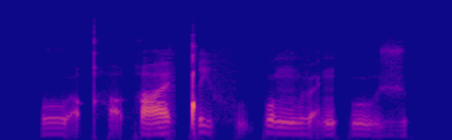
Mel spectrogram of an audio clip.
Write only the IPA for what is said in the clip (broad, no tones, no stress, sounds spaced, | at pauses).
ɣ o̰ qʰ æ̰ q æ ǃ i f ṵ p o ŋ v æ̰ ŋ p u ʒ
